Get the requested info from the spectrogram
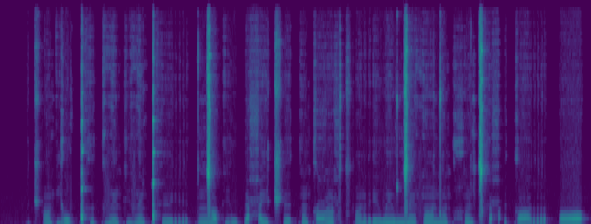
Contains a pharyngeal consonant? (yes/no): yes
